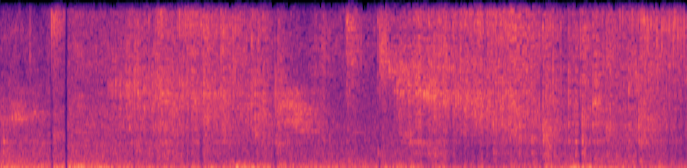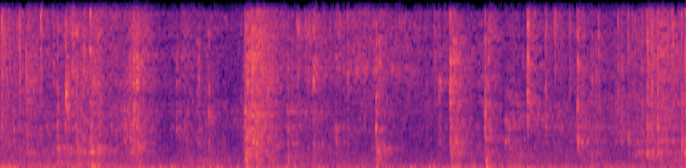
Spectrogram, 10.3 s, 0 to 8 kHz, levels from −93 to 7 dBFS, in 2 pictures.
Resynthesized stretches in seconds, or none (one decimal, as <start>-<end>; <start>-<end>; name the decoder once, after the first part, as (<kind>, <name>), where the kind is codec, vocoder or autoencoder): 5.4-9.6 (vocoder, HiFi-GAN)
